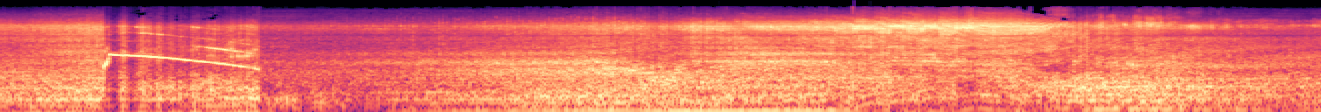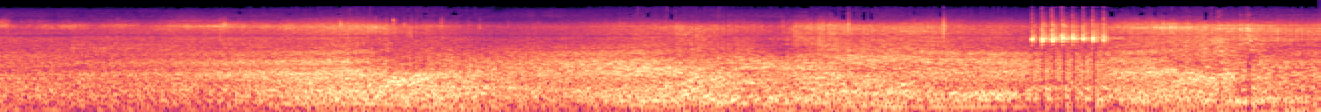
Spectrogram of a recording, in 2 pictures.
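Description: Off-road vehicles drive past one after another with rumbling engines.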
